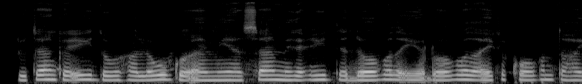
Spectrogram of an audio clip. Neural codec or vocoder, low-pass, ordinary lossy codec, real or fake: none; 19.8 kHz; none; real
